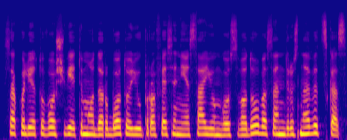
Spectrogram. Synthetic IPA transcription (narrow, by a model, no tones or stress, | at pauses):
sɑːkoːlʲiɛt̪ʊʋoːsʃʲʋʲiɛt̪ʲɪmoːd̪ɐɾbuɔt̪oːjuːpɾofʲɛsʲɪnʲeːssɑːjʊŋɡoːsʋɐd̪oːʋɐsɐnʲd̪ʲɾʲʊsnɐʋʲɪt̪skɐs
